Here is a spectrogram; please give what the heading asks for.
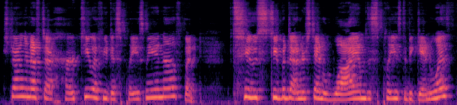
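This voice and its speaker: A woman's voice: on the high side, normal speed, darkish tone, close to an everyday voice. A woman playing a brawny, sardonic henchwoman who grumbles and teases in an intimate audio roleplay, with a conversational, sarcastic delivery. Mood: weary, earnest. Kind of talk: ASMR audio roleplay, intimate one-sided dialogue. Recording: roomy, echoing voice recording.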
